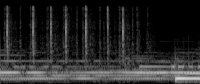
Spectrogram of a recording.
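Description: Typewriter key strikes as a sound effect, a quick run of about ten clacks that stops about a second and a half in. They sit over soft, sustained ambient music, which shifts to a new low chord near the end.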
